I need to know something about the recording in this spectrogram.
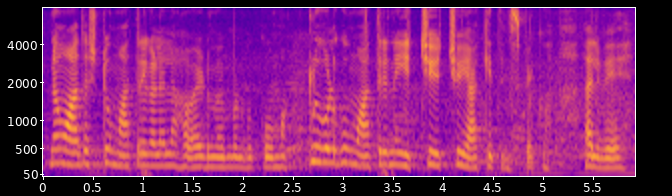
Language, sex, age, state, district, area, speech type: Kannada, female, 30-45, Karnataka, Mandya, rural, spontaneous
